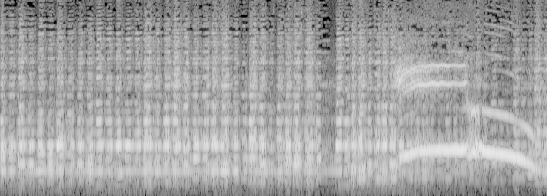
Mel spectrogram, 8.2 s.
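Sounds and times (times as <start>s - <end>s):
accordion music: 0.0s - 8.1s
excited little shriek: 5.9s - 8.1s.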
